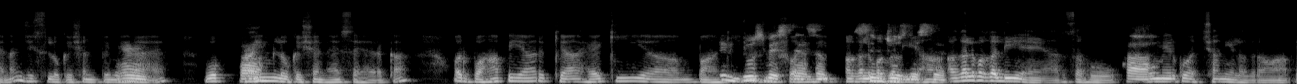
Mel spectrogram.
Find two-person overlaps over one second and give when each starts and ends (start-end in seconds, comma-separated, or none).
7.2-9.5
